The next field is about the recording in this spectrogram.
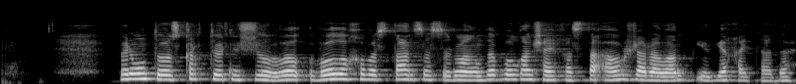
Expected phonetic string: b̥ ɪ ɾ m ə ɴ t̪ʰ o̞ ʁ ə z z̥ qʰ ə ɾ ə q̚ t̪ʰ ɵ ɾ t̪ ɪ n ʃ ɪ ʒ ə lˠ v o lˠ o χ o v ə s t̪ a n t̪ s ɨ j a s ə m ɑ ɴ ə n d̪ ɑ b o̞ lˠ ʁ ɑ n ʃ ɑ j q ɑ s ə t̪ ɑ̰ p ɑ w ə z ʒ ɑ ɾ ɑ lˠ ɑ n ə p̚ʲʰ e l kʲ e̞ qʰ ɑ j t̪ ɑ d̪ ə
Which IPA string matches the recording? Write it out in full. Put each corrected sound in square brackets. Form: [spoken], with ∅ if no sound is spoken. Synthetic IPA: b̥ ɪ ɾ m ə ɴ t̪ʰ o̞ ʁ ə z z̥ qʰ ə ɾ ə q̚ t̪ʰ ɵ ɾ t̪ ɪ n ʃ ɪ ʒ ə lˠ v o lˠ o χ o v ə s t̪ a n t̪ s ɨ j a s ə m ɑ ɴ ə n d̪ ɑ b o̞ lˠ ʁ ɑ n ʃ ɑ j q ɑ s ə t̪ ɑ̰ [ʔ] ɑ w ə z ʒ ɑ ɾ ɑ lˠ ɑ n ə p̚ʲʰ e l [ɡʲ] e̞ qʰ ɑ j t̪ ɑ d̪ ə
